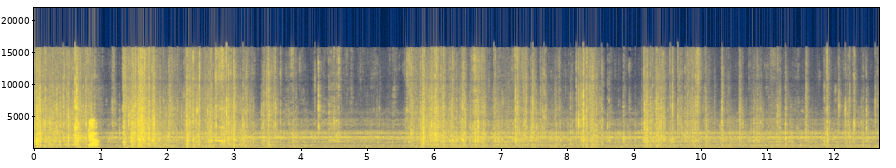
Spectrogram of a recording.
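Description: Crinkling and rustling of plastic Flamin' Hot Cheetos chip bags as hands dig into them for chips. A short voice sound rises about a second in.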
